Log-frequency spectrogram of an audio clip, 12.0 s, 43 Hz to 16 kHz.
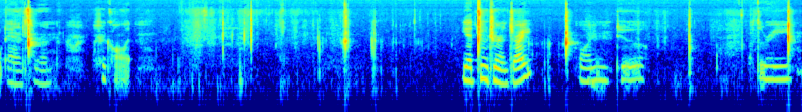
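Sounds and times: plastic figures clicking and tapping: 7.2s - 7.4s, 11.8s - 12.0s.

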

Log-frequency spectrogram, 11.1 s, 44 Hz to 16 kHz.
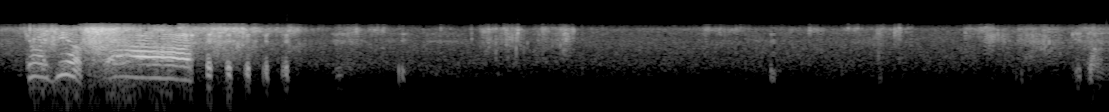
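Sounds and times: paws rustling through dry leaves: 0.0s - 11.0s.

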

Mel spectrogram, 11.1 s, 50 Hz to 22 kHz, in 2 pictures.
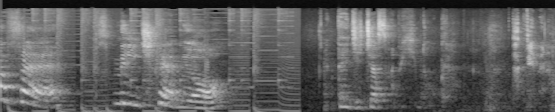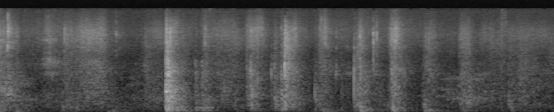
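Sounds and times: footsteps walking briskly indoors: 4.6s - 11.0s.

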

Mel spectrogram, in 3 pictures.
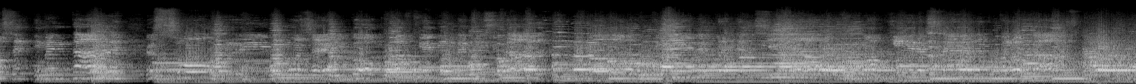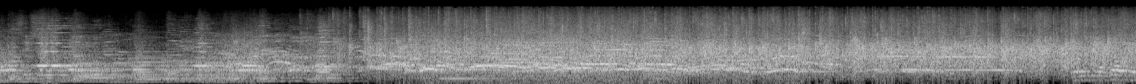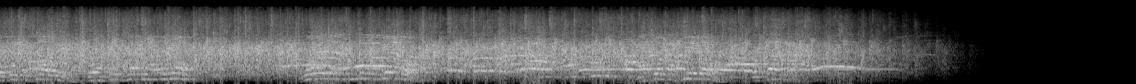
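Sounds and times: voices calling out and cheering: 13.7s - 24.6s, 25.5s - 31.7s
audience applauding: 13.7s - 32.6s.

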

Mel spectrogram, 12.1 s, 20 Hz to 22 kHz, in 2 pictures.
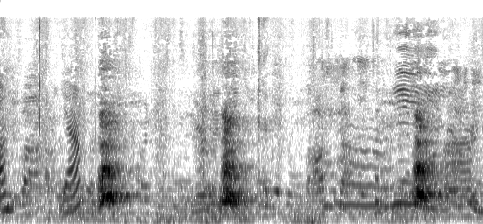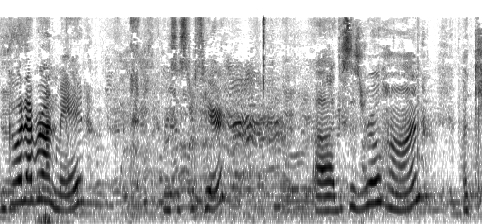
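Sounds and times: dog barking: 1.2s - 1.7s, 2.7s - 3.2s, 5.1s - 5.5s.

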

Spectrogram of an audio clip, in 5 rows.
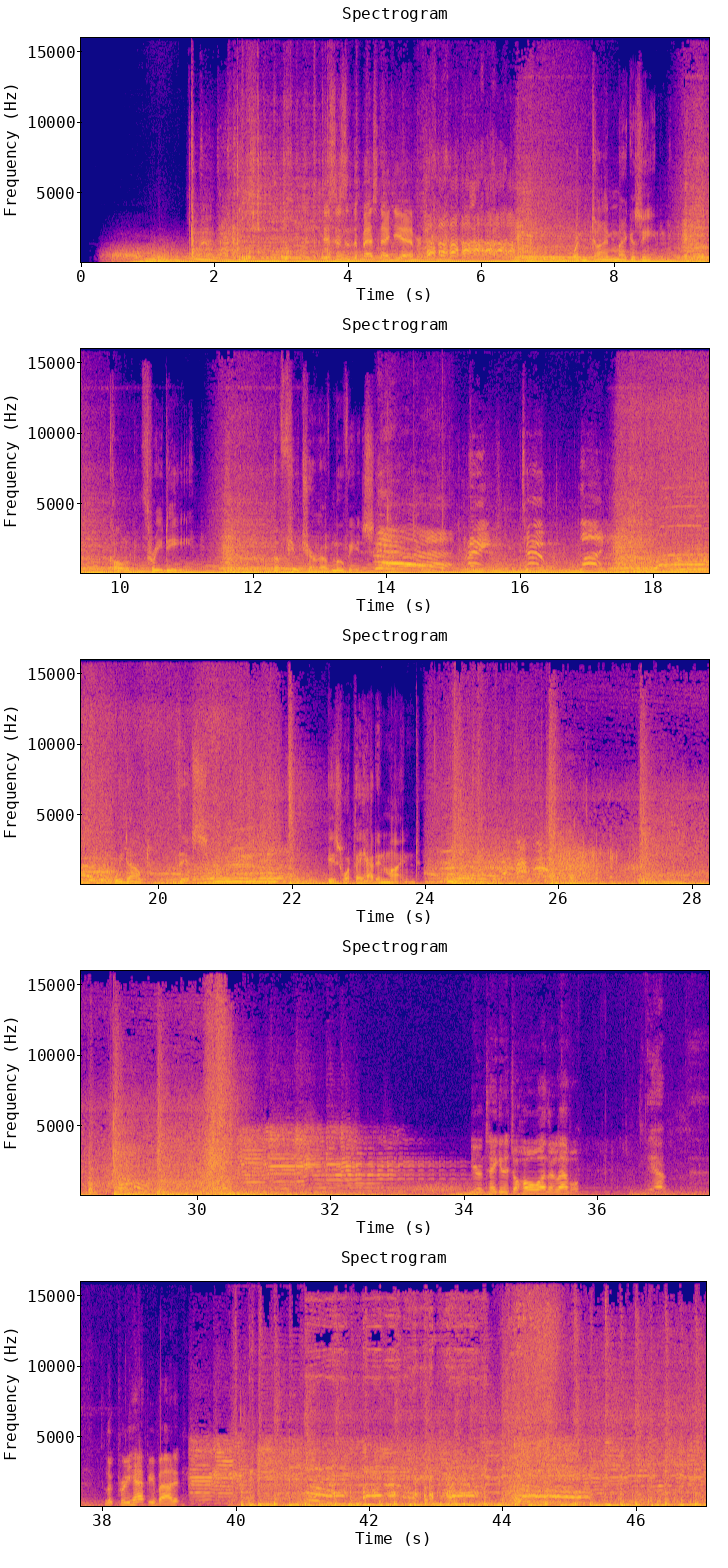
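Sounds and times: people shouting: 13.8s - 15.0s, 17.9s - 21.8s, 28.7s - 29.4s, 40.9s - 45.5s.

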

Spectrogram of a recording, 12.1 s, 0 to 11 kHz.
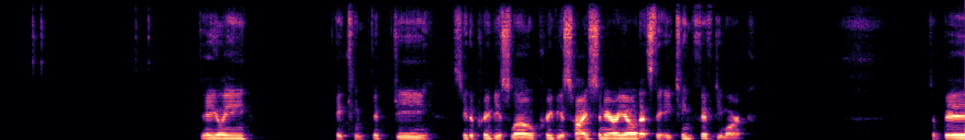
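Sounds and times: faint computer mouse clicks: 0.4s - 0.7s, 1.7s - 2.0s.

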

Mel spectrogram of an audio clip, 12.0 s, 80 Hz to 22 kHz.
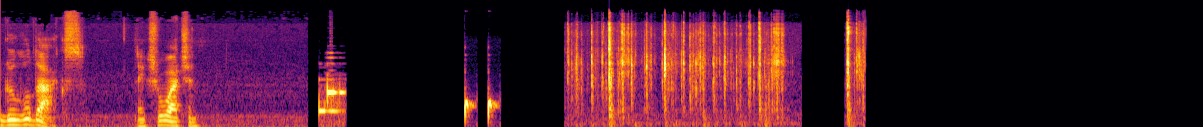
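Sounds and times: rapid keyboard typing: 5.7s - 8.7s.

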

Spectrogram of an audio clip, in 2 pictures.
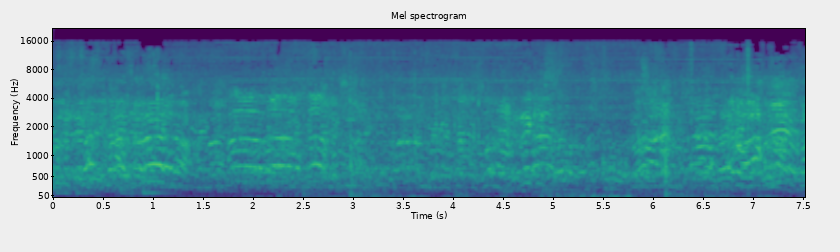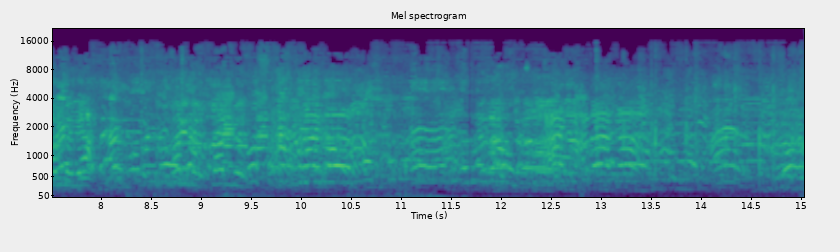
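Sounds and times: crowd shouting and talking: 0.0s - 15.0s.

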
